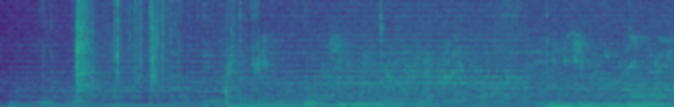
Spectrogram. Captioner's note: sighs; slow soft music; birds chirping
